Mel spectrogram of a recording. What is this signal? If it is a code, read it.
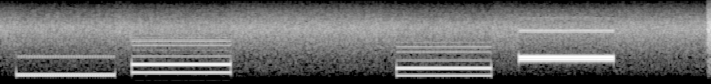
Aircraft SELCAL, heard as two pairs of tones, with a squelch burst at the end. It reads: BC-EK BH-MP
